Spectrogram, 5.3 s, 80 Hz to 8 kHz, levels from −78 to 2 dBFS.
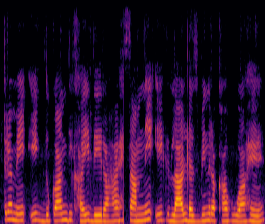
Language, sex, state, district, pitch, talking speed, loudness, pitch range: Hindi, female, Maharashtra, Aurangabad, 220 Hz, 180 wpm, -19 LUFS, 210-235 Hz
